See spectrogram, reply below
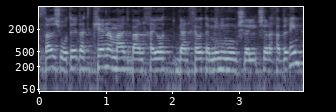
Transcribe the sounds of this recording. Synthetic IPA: sadʃeʁo̞t͡seladatkʰenamadbeanχajotbeanχajo̞thaminimumʃelʃelhaχave̞ʁim

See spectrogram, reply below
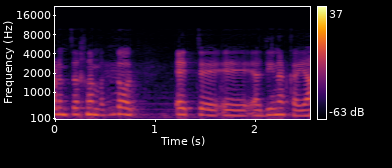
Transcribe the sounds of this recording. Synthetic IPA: odemt͡saʁiχle̞mat͡so̞t̪ | et̪adinakaja

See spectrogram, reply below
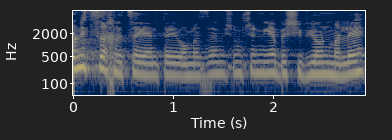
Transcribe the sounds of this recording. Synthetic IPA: onit͡sliχle̞t͡sajent̪ajo̞maze̞miʃumʃenijebeʃivjo̞nmale̞

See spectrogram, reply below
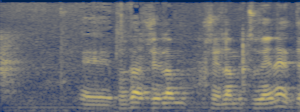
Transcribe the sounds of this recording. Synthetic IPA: et̪od̪aʃelaʃelamet͡sujɛnet̪̚d̪

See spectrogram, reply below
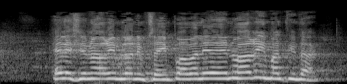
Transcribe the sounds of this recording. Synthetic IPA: ʔele̞ʃ̬eno̞aʁimlo̞nimt͡saimpo̞avaleno̞aʁimalt̪id̪ak

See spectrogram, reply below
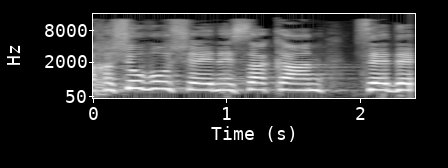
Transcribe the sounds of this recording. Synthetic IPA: aχaʃuvuʃeneːsakan | t͡sed̪e

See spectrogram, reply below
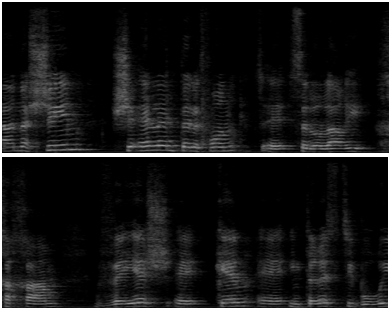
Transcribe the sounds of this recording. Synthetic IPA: anaʃim | ʃeʔenlaemtelefo̞nselulaʁiχaχam | vejeʃkeninteʁest͡sibuʁi

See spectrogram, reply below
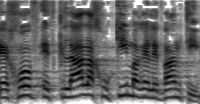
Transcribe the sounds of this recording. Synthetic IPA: eːχo̞vet̪klalhaχukimhaʁe̞le̞vant̪im

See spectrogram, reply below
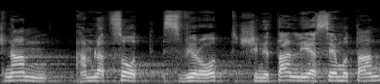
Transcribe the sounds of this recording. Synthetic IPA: ʃnam | hamlat͡so̞t̪ | sviɾot̪ʃenit̪anlejase̞mot̪an

